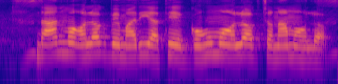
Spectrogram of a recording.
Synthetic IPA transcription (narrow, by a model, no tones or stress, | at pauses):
d̪anmɔːlɔk̚bemaɾiat̪ʰeɡõɦumɔːlɔkt͡ʃɔnamɔːlɔk̚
